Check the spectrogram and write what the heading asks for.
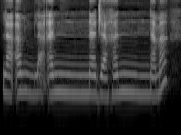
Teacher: So a lot of ghunna, bringing this up into the nose.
